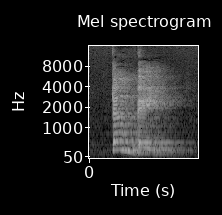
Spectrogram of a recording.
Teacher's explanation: O primeiro M vai nasalizar o A, causando um A nasal longo.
